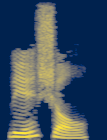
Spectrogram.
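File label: "联手", Mandarin Chinese; hsk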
